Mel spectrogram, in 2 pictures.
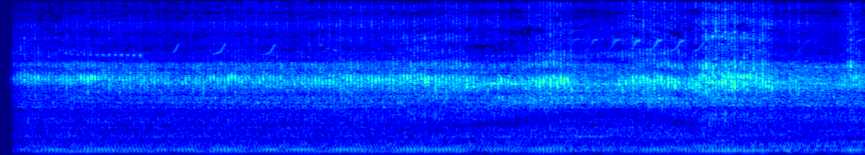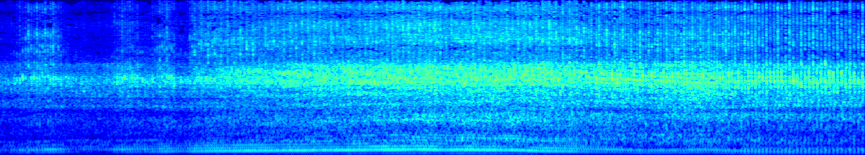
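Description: Tractor diesel engine running while it tows a trolley loaded with sand. It grows louder about ten seconds in as the tractor nears, and its revs rise and fall under the load.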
